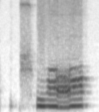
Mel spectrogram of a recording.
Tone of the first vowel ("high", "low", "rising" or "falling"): low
